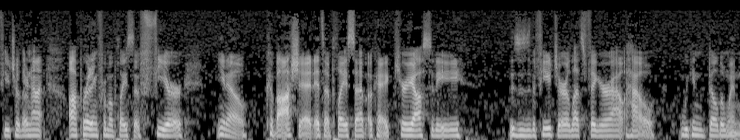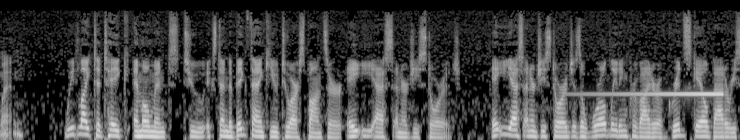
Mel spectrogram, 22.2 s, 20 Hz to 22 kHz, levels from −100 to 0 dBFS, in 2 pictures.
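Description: Across the whole speech clip, overdone noise removal cuts narrow frequency bands hard whenever they sit near the estimated noise floor, taking quiet parts of the voice with them. The background drops and breaks up into twinkling specks.

From 19.56 to 21.99 s, a loudspeaker feedback squeal appears: the microphone picks up its own loudspeaker, and at 1.4 kHz the loop gain exceeds one. That single tone swells over about two seconds into a squeal somewhat louder than the speech.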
